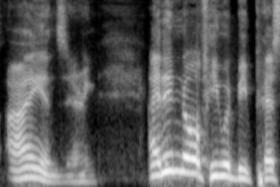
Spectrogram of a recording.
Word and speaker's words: Ian Ziering: Well done pronouncing his name correctly. It's Ian? not Ian Ziering. It's Ian Ziering.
